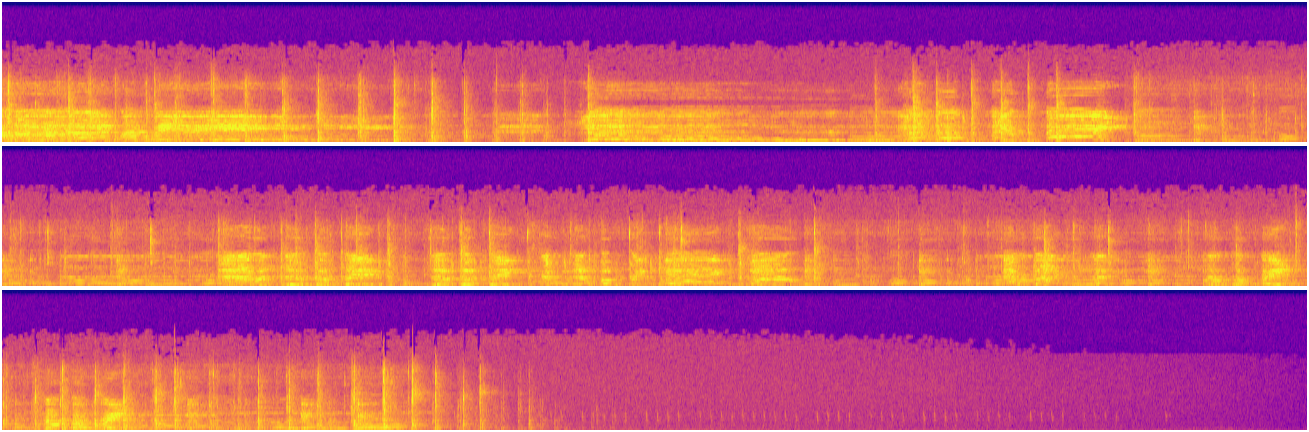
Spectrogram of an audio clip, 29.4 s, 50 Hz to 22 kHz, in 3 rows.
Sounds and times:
Male singing: 0.0 - 3.2, 4.3 - 8.5, 11.3 - 16.0, 17.2 - 21.0
Music: 0.0 - 23.2.

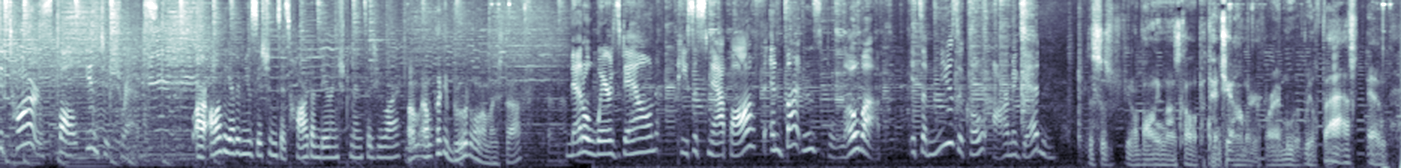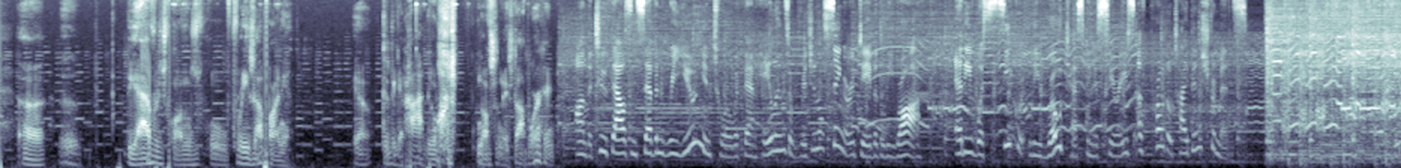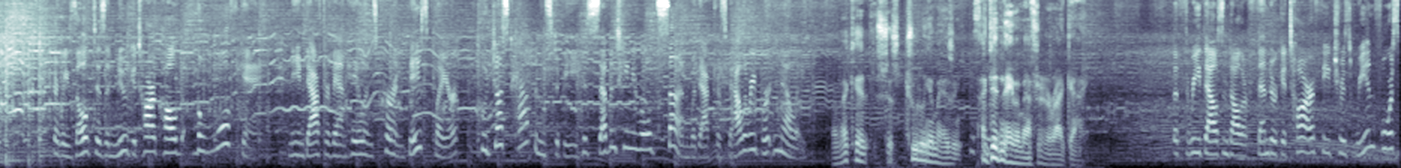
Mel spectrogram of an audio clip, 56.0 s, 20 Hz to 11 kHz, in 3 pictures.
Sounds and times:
Speech: 0.0 - 22.6, 23.4 - 35.3, 38.1 - 51.9, 53.1 - 56.0
Guitar: 0.0 - 56.0.

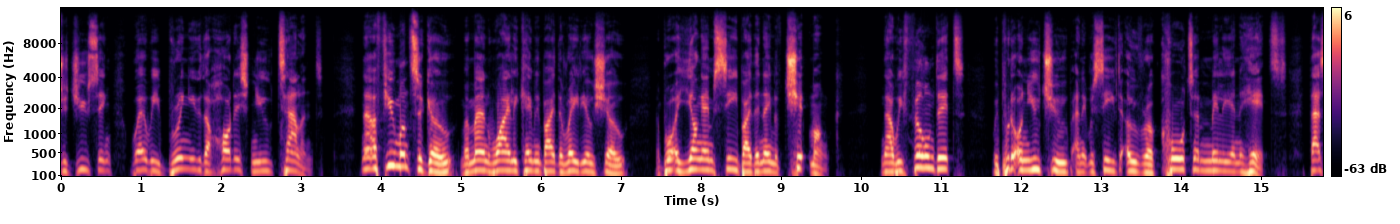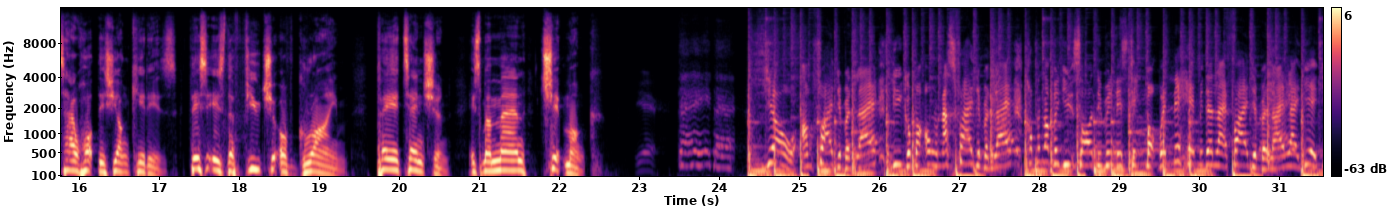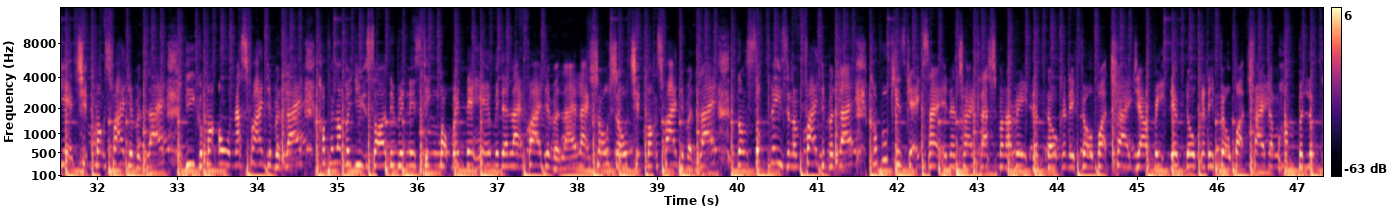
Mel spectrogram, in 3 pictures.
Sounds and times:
Speech: 0.0 - 23.2
Music: 24.3 - 47.3.

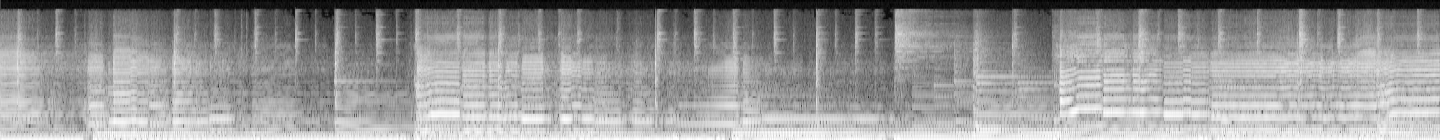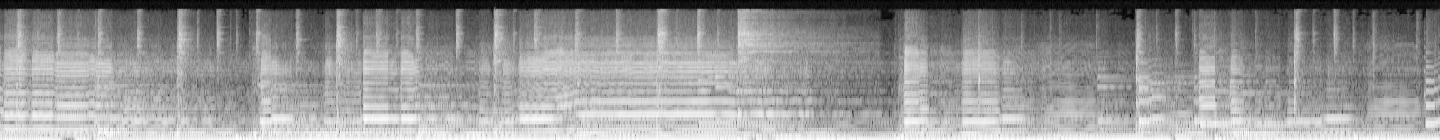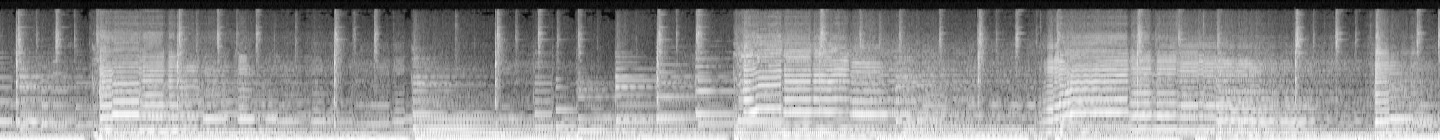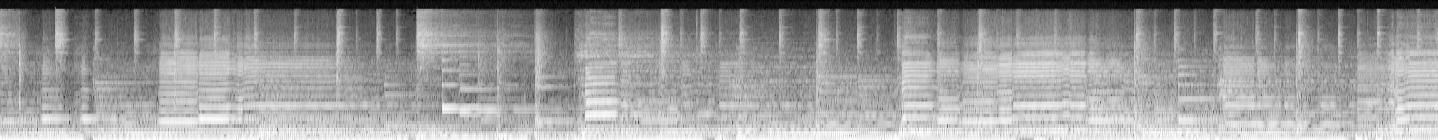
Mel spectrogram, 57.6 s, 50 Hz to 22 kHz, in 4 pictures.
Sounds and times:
Music: 0.0 - 57.5.

